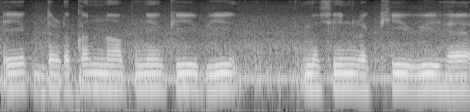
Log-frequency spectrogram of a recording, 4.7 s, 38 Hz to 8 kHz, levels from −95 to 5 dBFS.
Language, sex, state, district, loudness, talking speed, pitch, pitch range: Hindi, male, Uttar Pradesh, Shamli, -12 LUFS, 115 wpm, 120 Hz, 115-120 Hz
